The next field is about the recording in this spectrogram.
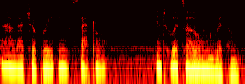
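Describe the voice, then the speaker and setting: A woman with a low, husky, whispery voice leads a guided sleep meditation. She is gentle and soothing, speaking extremely slowly with long pauses. Music plays behind her soft words. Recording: dull muffled audio under music.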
